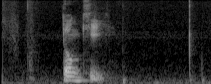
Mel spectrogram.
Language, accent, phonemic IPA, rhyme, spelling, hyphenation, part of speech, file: English, UK, /ˈdɒŋ.ki/, -ɒŋki, donkey, don‧key, noun, En-uk-donkey.ogg
- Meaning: 1. A domestic animal, Equus asinus asinus, similar to a horse 2. A stubborn person 3. A fool 4. A small auxiliary engine 5. A box or chest, especially a toolbox 6. A bad poker player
